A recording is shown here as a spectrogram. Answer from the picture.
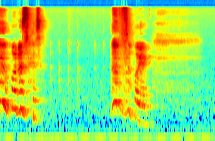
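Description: A woman's wordless vocal sounds: two short, breathy 'mm'-like sighs falling in pitch, one at the start and one a little after two seconds in. She voices them while holding the gentle-breathing, smiling tenderness pattern of Alba Emoting.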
